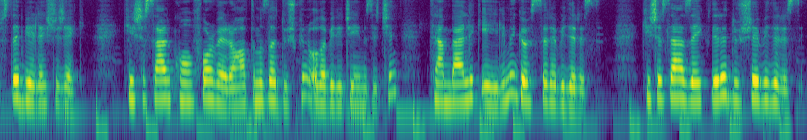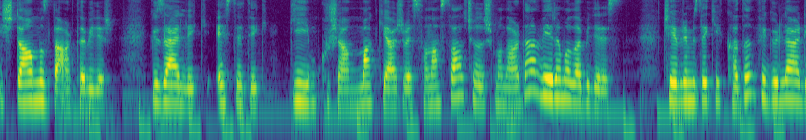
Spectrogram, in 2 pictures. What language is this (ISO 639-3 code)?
tur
